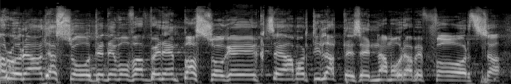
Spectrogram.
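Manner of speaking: hammed-up Roman dialect delivery; Roman accent. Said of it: "Sento l'accento romano".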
